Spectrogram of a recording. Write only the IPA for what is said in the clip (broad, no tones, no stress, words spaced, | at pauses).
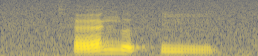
kʰæŋə θĩ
